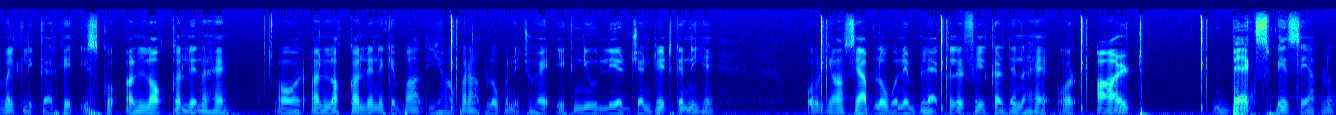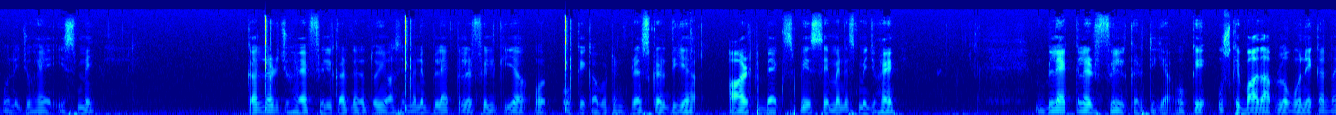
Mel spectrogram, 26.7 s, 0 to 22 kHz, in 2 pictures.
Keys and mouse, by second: 4.6 click, 8.3-11.0 drag, 10.0 click, 13.0 alt+BackSpace, 15.3-17.1 drag, 20.5 alt+BackSpace.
